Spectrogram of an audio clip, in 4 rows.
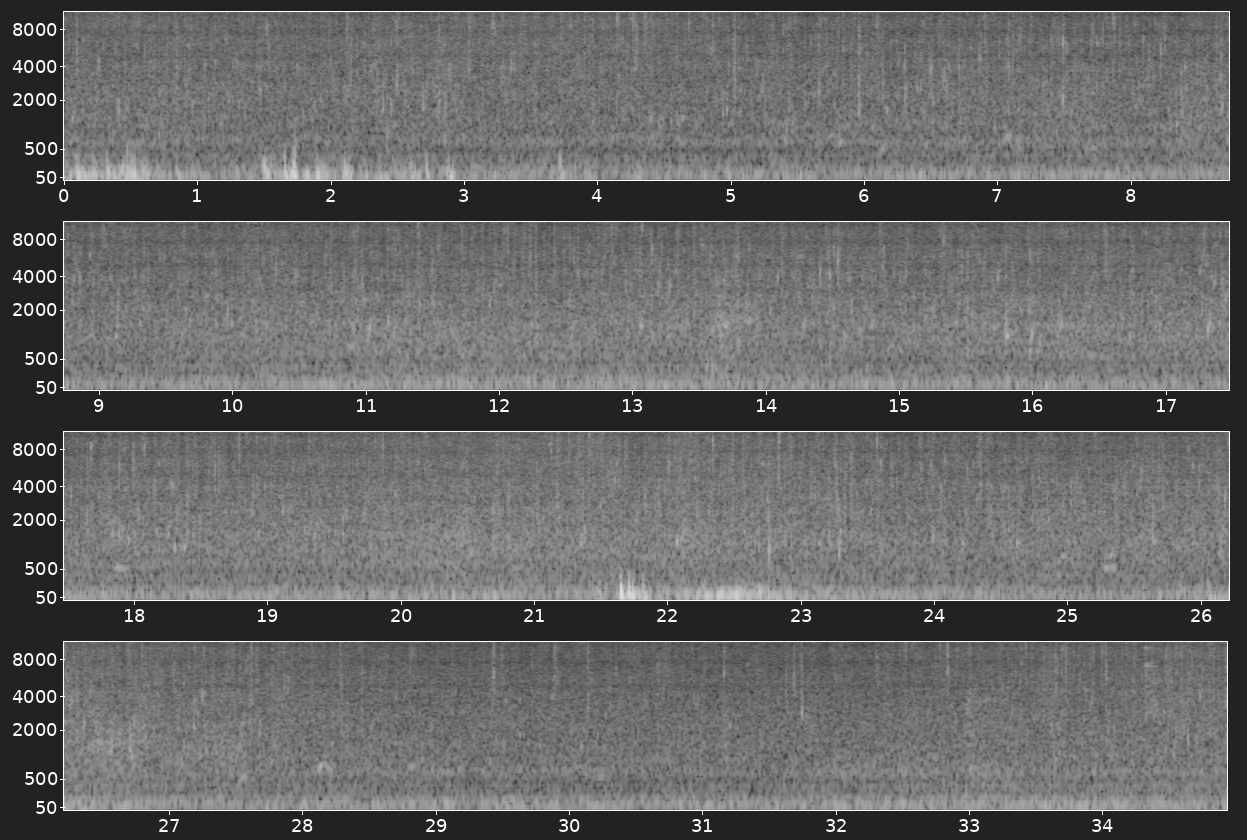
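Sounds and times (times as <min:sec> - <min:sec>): runoff water pouring: 0:00.0 - 0:34.9.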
